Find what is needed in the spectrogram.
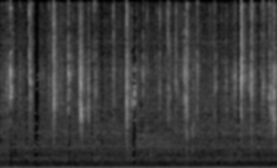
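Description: Faint typing on a computer keyboard: a scatter of light, irregular key clicks.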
